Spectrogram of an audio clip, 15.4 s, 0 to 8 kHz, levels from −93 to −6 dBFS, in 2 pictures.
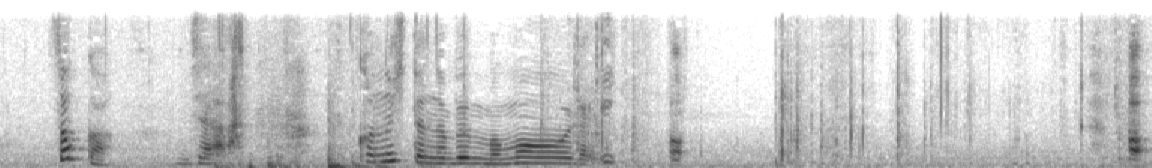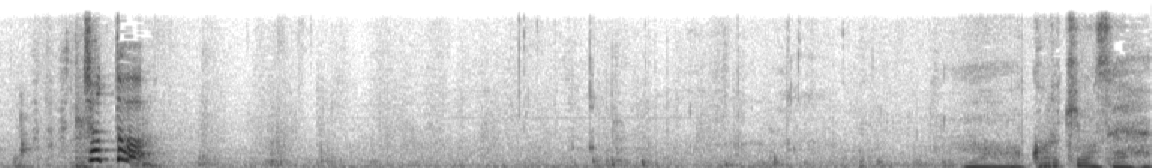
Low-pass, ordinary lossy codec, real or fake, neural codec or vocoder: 7.2 kHz; none; real; none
